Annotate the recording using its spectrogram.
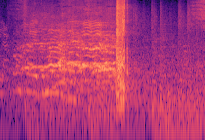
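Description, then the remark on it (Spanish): A single sharp gunshot from a shooting in an ordinary neighborhood, tied to a settling of scores, cracks out midway through a steady murmur of crowd chatter, fairly loud against the background babble, which carries on afterward. “Poneme el video, el, de hoy, el del tiroteo, en un barrio común y corriente.”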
